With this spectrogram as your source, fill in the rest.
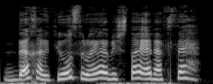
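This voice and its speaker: A woman storyteller who voices all the characters herself. Her voice is high and quick, and the sound is close and dry. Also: dry recording. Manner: acts out every character herself. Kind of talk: scripted narration of a spoken story.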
